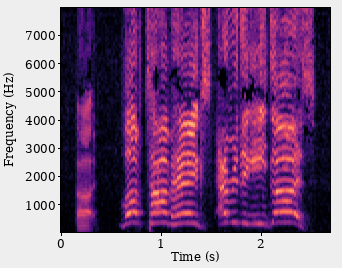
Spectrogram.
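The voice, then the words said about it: Screaming, shouted excitedly. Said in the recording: “That's capitals, by the way, Jay. That's why I'm screaming.”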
